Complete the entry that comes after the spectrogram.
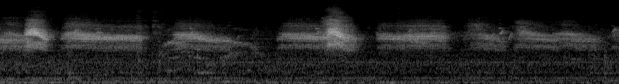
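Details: Starlings, adults and newly fledged young, crowding a garden suet feeder; long drawn-out wheezy rasps merging into one another, punctuated by two sharp shrill squeals.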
